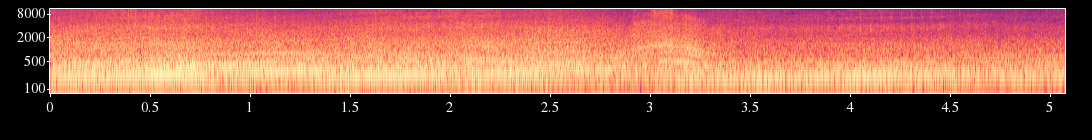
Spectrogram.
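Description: Race cars in a video game pull away from the grid at Michigan, several engine notes rising and overlapping in a steady loud drone, one car sweeping past near the middle.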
